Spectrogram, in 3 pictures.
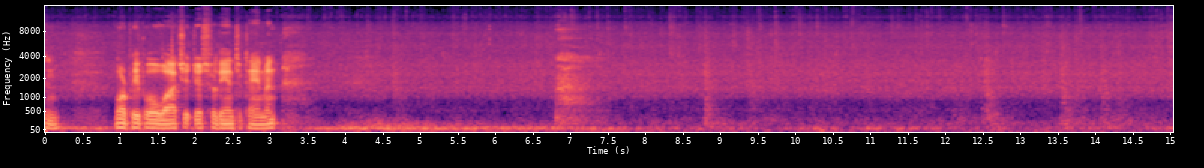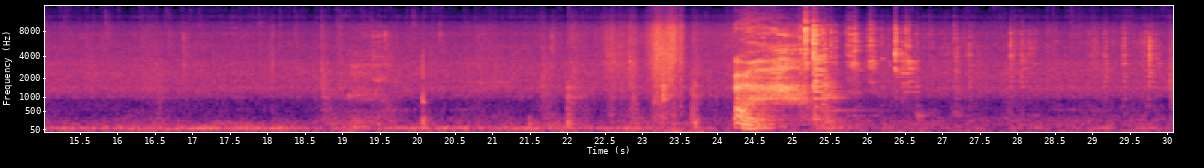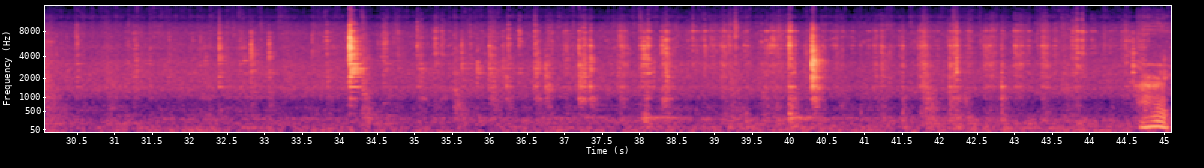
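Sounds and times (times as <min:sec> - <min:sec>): scraping clatter: 0:16.2 - 0:45.0
metal clicks and clinks of tools: 0:25.0 - 0:28.2, 0:33.8 - 0:44.0.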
